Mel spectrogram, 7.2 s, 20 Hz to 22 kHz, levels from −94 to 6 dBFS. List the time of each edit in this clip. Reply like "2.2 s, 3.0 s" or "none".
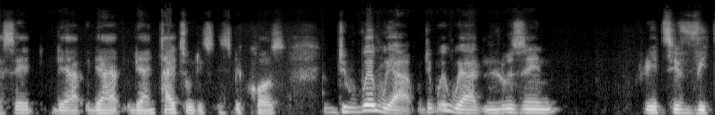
3.2 s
